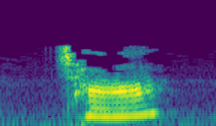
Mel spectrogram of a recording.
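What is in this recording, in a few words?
"查", Mandarin Chinese; hsk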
